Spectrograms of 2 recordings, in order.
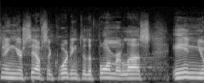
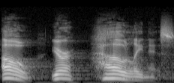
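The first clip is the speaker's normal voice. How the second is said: sarcastic, mocking, falsely reverent tone; 4 semitones lower than usual. Recalling how somebody said a title to them: mock-sarcastic, imitating someone. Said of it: "they said it in that manner, almost sarcastic".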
